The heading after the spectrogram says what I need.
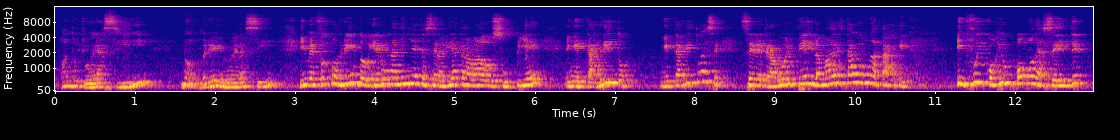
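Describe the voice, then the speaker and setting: An older woman preaches a sermon in a chatty storytelling style, frequently tossing "¿eh?" asides to her listeners. Her voice sits high and a little mellow, captured from a distance in an echoey room with slight hiss or hum.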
